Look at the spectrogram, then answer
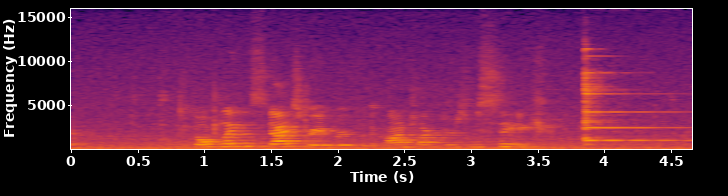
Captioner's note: ding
